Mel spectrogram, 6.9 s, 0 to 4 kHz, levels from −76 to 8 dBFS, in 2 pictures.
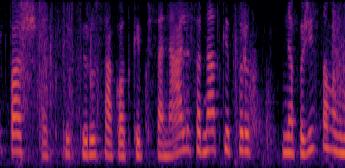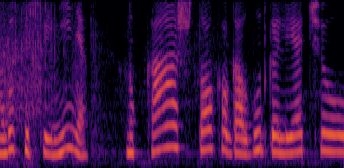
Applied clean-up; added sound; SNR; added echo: none; Tearing; 19 dB; none.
